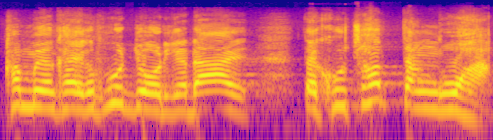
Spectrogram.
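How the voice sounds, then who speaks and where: Expressive man judging a talent show. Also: very high-pitched, fast. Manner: chatty, expressive, coaching tone. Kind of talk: judge's critique on TV. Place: TV studio with audience.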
